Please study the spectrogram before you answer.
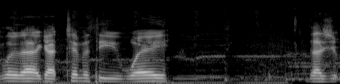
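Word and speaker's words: Timothy Weah: I got Timothy Way. That's how you pronounce his name and stuff like that.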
